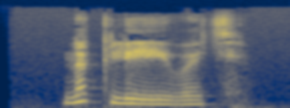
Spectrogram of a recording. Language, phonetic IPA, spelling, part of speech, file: Russian, [nɐˈklʲeɪvətʲ], наклеивать, verb, Ru-наклеивать.ogg
- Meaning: to stick on, to paste on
